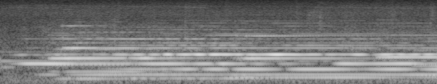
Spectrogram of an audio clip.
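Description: High school concert band of woodwinds and brass playing slow, sustained chords; a new chord comes in just after the start, and the held notes shift in pitch through the phrase.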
